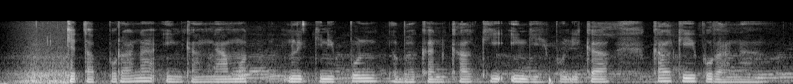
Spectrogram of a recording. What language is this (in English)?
Javanese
